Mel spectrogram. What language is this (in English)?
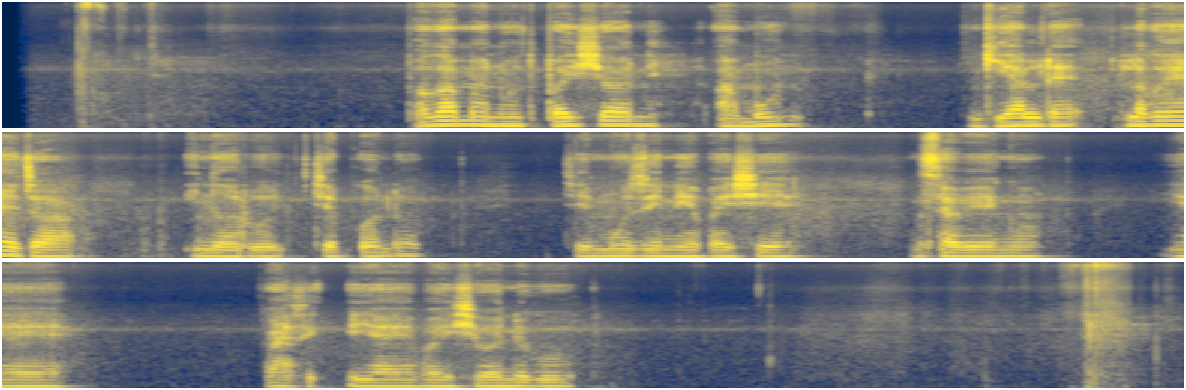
Kalenjin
